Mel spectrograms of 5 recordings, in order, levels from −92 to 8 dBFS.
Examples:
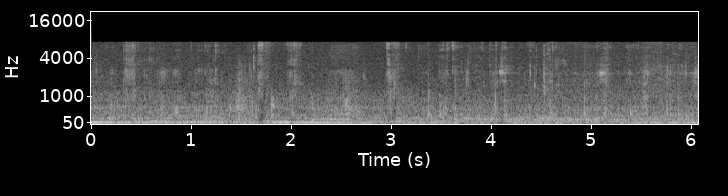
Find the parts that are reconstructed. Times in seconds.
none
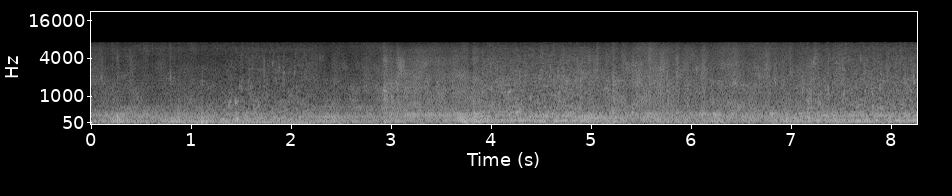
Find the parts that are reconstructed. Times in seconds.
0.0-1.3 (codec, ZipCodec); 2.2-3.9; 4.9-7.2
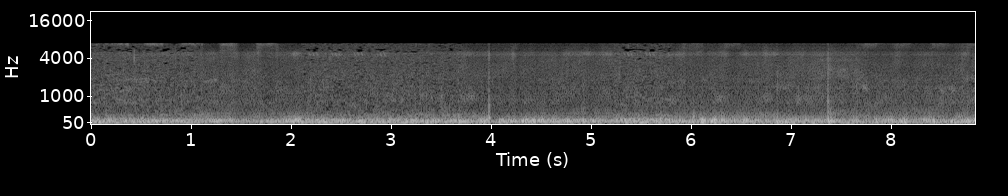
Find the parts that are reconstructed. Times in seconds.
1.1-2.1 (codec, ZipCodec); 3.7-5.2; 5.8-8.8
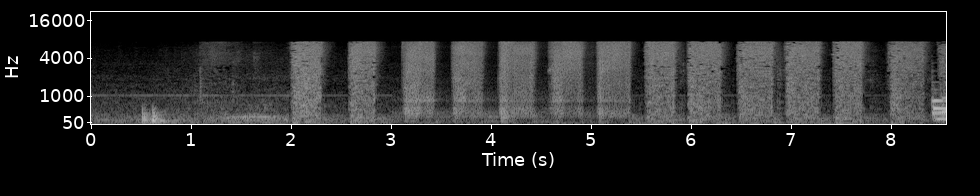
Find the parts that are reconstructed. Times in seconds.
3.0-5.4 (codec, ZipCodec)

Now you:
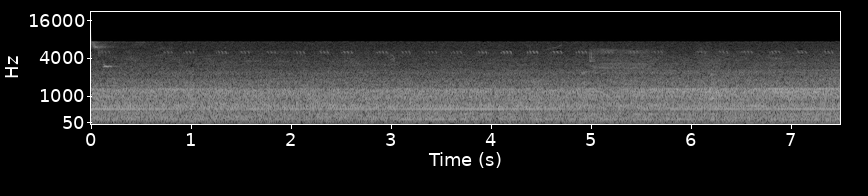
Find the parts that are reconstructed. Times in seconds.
none

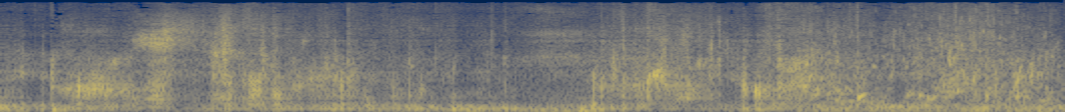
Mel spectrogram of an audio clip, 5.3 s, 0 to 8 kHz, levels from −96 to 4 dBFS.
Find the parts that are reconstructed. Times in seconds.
0.0-4.0 (codec, ZipCodec)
